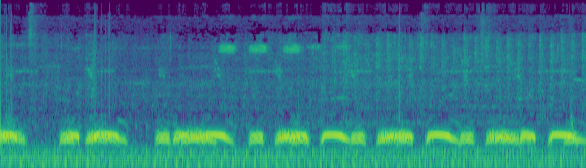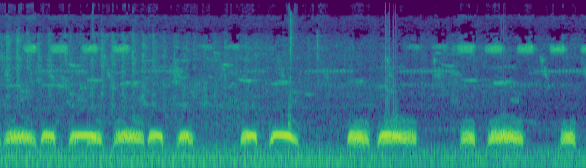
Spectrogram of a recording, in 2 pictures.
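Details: Long series of spotted dove coos in quick pairs, the short note followed by a longer descending one, kept up for nearly twelve seconds. Faint high chirps repeat in the distance over a low hum.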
